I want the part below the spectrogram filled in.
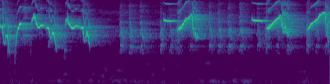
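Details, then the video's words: Lure song of an oriental magpie-robin meant to prompt other birds to sing; high upslurred whistles alternate with scratchy chattering notes, phrases repeated in quick succession. "buat pancingan Kacer sangat top buat burung mewah"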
